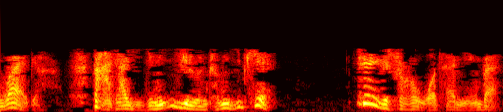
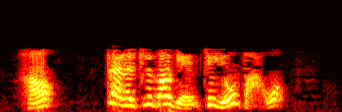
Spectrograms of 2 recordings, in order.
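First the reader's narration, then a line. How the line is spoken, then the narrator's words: Raised voice. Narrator (Chinese): 周恩来提高了声音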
